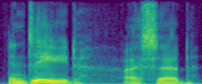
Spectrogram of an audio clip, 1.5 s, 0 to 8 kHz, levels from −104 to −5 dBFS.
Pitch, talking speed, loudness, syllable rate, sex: 115 Hz, 120 wpm, -17 LUFS, 3.5 syllables/s, male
